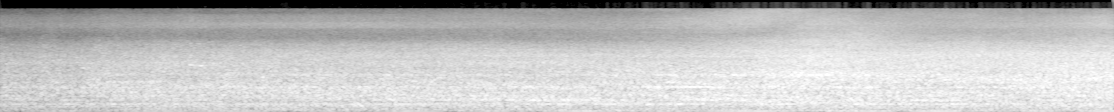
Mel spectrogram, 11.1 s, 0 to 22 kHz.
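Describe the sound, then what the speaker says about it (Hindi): A Chambal Express train hauled by a Howrah-shed WAP7 electric locomotive arrives at a station platform, giving a loud, steady rumble and roar of rolling stock that builds slightly over about eleven seconds with no pause. "आज हमारी ट्रेन में हावड़ा शेड का WAP7 लोकोमोटिव लगा हुआ है।"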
